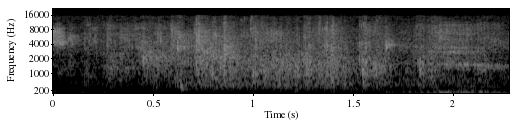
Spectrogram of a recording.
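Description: A small audience applauding, steady and fairly quiet.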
